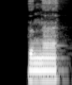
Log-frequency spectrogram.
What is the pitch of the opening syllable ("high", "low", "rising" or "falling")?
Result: low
